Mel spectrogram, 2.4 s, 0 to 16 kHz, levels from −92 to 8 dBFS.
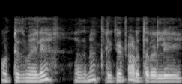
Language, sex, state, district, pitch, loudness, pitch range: Kannada, male, Karnataka, Bijapur, 150 Hz, -18 LUFS, 135-160 Hz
